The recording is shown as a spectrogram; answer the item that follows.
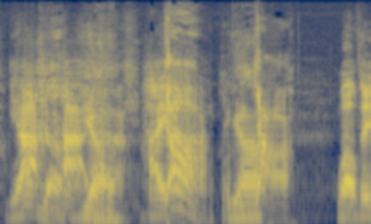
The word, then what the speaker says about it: Yahya: Yahya. But over here, Yahya. Okay. Well, I have the H. Don't confuse him with Yo-Yo Ma. Yo-Yo Ma. Because the H makes the ya. Yahya.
